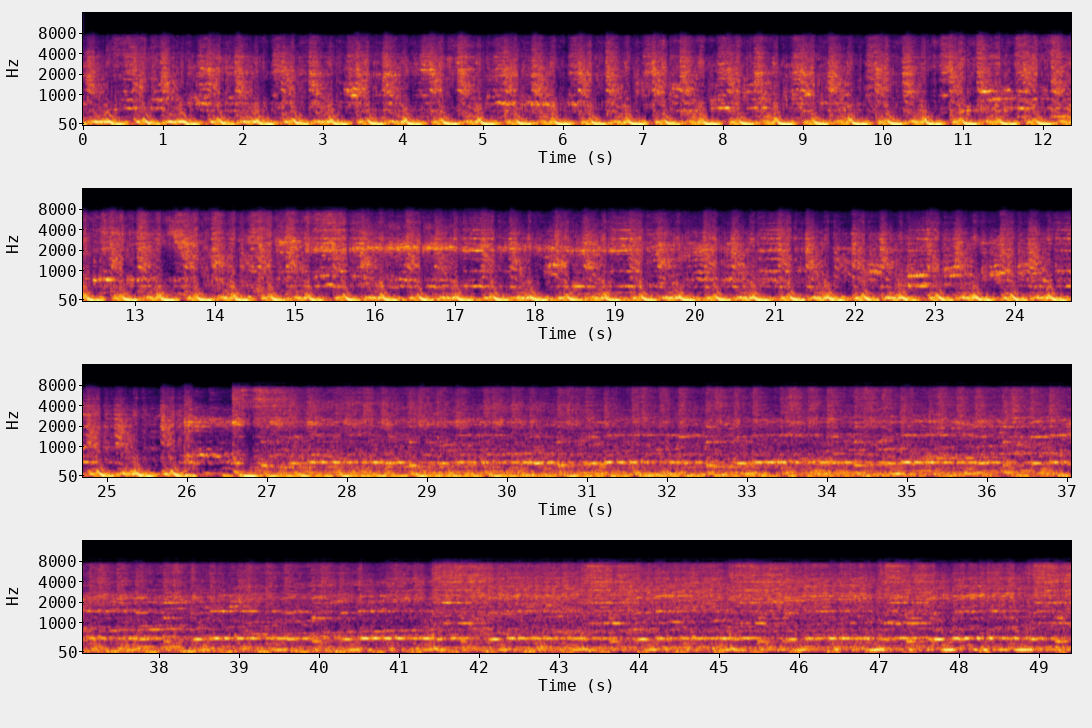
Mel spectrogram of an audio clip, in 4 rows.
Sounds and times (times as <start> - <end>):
Electronica: 0.0 - 49.4.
